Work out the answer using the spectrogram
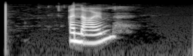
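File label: "an arm", English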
